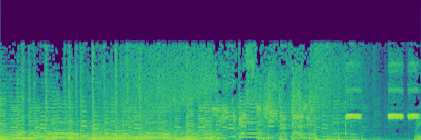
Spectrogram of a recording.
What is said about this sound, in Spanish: Ese silbato, eso es todo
